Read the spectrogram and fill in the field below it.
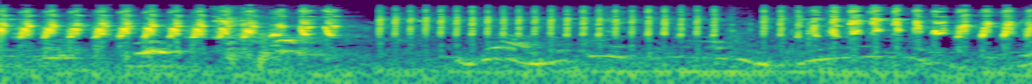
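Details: Lovebird lure sound for prompting other lovebirds to sing: dense rapid chattering trills of high buzzy notes, pulsed many times a second in long bursts with brief gaps, and a faint lower voice-like sound beneath.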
